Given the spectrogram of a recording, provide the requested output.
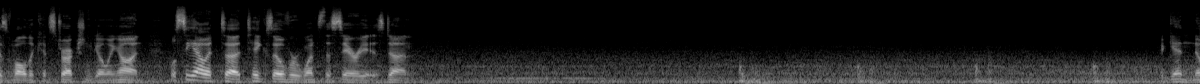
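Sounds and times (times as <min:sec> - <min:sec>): road and tyre noise inside a car: 0:00.0 - 0:12.0
faint thumps: 0:07.2 - 0:11.5.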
